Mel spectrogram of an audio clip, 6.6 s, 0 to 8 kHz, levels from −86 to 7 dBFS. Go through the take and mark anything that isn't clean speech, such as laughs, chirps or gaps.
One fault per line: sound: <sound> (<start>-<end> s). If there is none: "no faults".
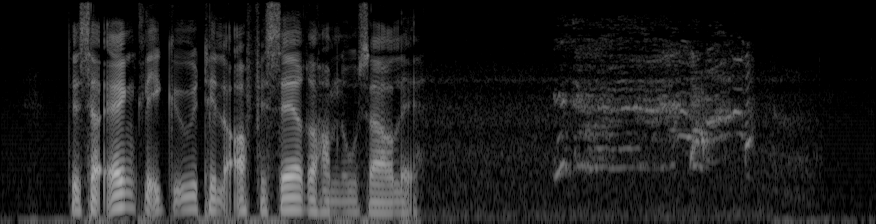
sound: laugh (4.1-5.7 s)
